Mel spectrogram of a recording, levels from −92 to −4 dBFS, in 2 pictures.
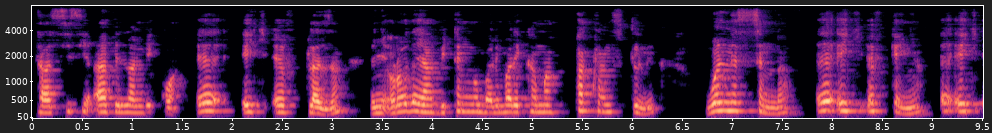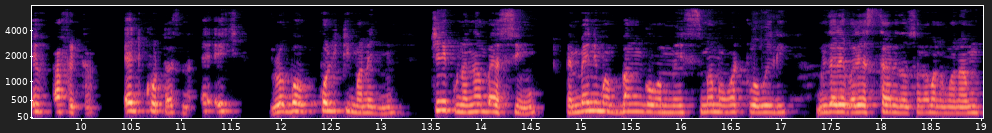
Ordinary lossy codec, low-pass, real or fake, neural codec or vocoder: Opus, 64 kbps; 7.2 kHz; real; none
